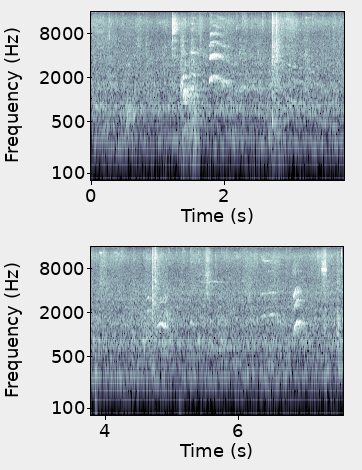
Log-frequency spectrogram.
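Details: Doberman Pinscher puppies indoors, giving short high whimpers and yips, a few scattered over several seconds, amid a steady hiss and some human voices.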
